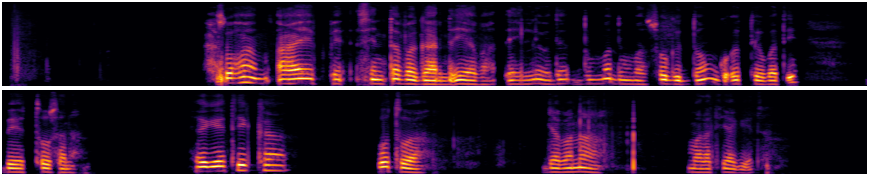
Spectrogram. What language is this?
Wolaytta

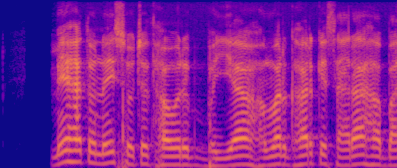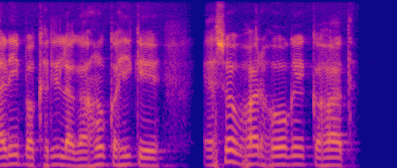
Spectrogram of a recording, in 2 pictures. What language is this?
Chhattisgarhi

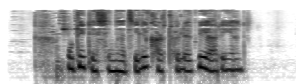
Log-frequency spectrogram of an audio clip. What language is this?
Georgian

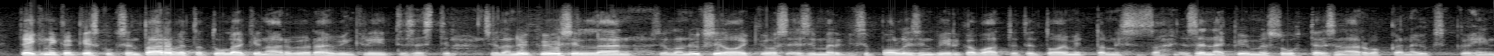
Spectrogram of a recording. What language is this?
Finnish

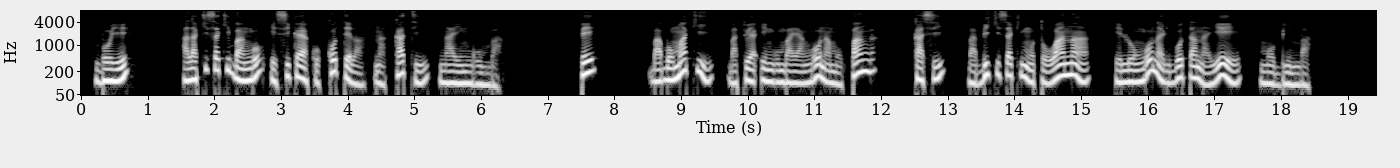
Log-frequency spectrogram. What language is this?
Lingala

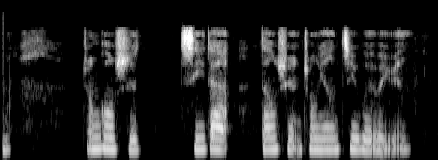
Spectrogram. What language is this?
Chinese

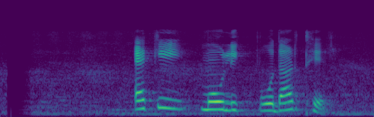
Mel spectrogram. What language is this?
Bangla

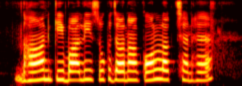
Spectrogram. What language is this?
Magahi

